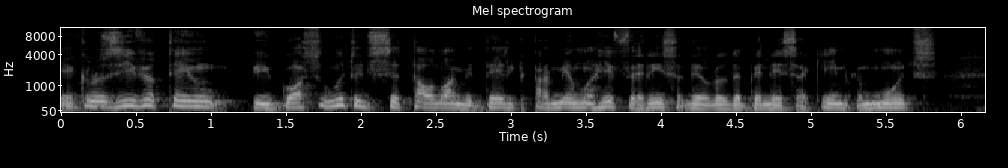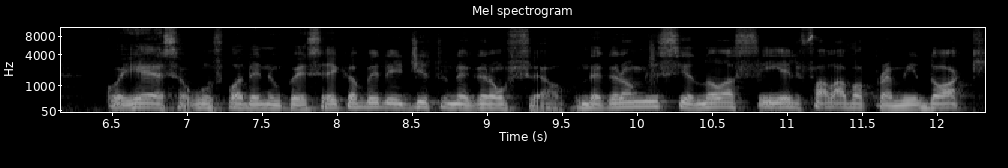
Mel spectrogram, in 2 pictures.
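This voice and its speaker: Moving at a fairly quick pace, a man speaks at a medium pitch with a dark, mellow tone. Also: ordinary pitch variation. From Brazil, Mato Grosso and Rio de Janeiro. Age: 70s. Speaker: psychiatrist. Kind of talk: interview conversation.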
